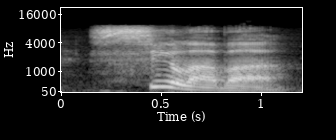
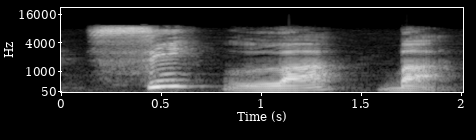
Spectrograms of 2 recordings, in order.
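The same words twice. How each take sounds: First: Said in the usual way. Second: "Sílaba" slowly broken as si, la, ba; split into syllables. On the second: Shown as a demonstration. Teacher has pupils listen to each syllable, "Sílaba" slowly separated. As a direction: say "Sílaba" in three separate beats with gaps between.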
